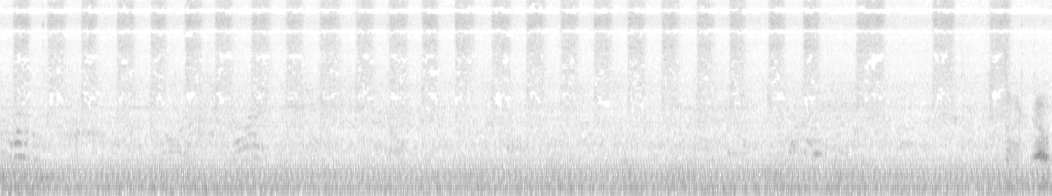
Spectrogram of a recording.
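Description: Aerosol spray paint can hissing in quick repeated pulses, about two or three a second, as a test coat is misted onto a car interior panel. A steady low hum runs underneath.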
